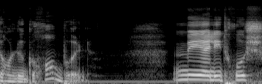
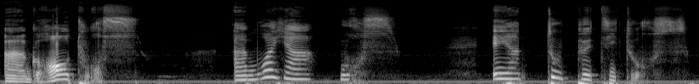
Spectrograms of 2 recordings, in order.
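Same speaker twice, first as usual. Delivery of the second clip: ordinary delivery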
